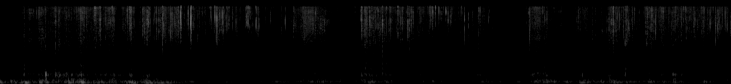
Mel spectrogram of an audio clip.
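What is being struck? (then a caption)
Dried rosebuds and petals. Fingers in black and gray felt gloves crush a pile of brittle dried rosebuds and petals resting on a white cloth. The result is dense, bright crunching and papery tearing in steady bursts, with brief quieter pauses near the three- and five-second marks.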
